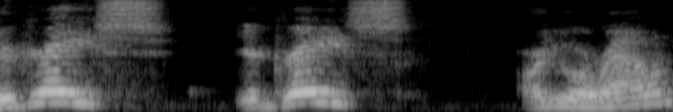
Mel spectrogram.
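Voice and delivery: high, very loud calling shout. Narrating a scene, the speaker voices River calling for Your Grace, River shouting. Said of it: "River shouting".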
